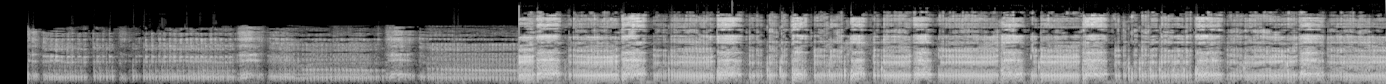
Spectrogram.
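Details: Koala giving a deep, rasping bellow: a rapid train of snoring, grunting pulses, softer for the first five seconds, then much louder and harsher, with rhythmic rough inhaled and exhaled rasps running to the end.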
